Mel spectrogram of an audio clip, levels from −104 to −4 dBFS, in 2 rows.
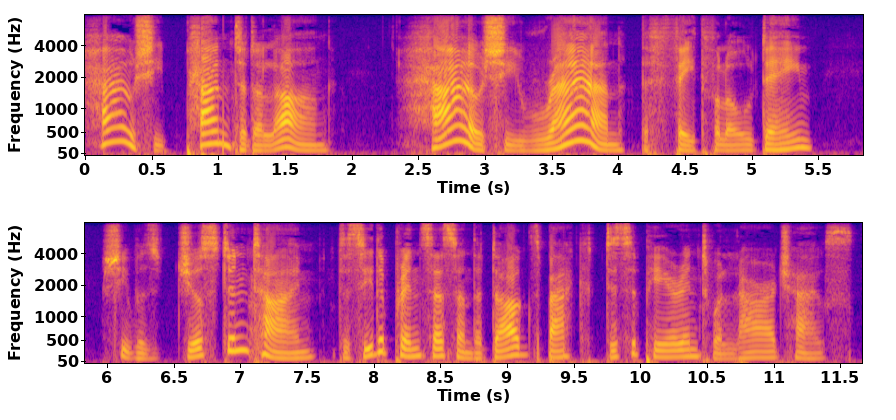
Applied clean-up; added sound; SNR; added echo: none; none; none; none.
